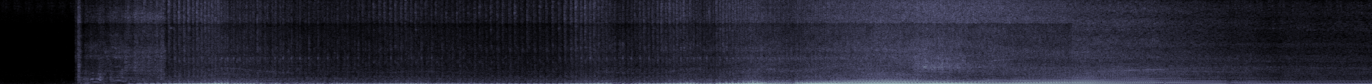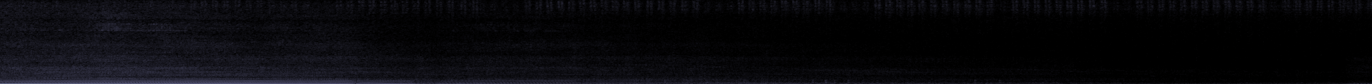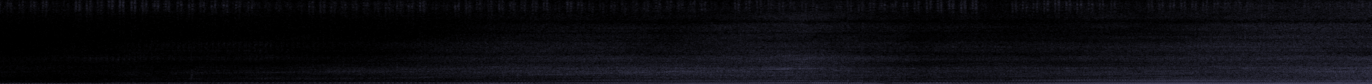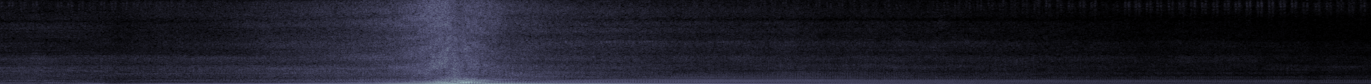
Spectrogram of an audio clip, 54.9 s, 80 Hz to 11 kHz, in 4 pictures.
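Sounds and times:
modified Citroen 2CV starting, departing, passing and arriving by a roadside: 0.8s - 17.1s, 42.8s - 48.9s.

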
